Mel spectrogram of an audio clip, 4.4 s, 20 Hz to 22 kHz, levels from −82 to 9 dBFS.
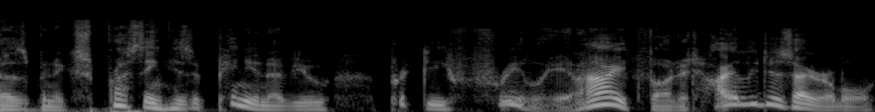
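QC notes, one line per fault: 0.93–4.38 s, input switched to a poorer device: from 0.93 s the speech loses its top end and turns duller, with nothing above 8.6 kHz, while the loudness holds steady and the change arrives without any gap. A faint new noise floor, very far below the speech, sits underneath from that point on. The likely cause is the recording input moving mid-take to a narrower-band microphone or headset path, which brings its own tone and background noise.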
